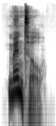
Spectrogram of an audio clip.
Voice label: "mental", English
